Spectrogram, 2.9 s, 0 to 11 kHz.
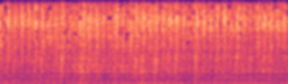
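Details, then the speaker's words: Carbureted Honda Vario 110 scooter idling with a fast metallic tik-tik clatter like metal knocking. "Masalahnya adalah sepeda ini mengeluarkan suara berisik. Mari kita coba memulainya. Jadi, bunyinya seperti ini. Bunyinya seperti logam yang berbenturan seperti"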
